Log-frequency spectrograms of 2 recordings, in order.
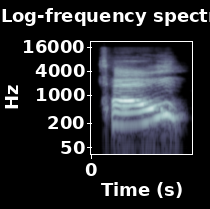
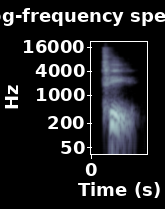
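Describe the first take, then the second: First: The letter is said with a 'tay' vowel. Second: The letter is said with a 'tee' vowel. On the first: The speaker calls it wrong. "It's not Tay" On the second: The speaker calls it right. "It's tea. Like, you drink tea"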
